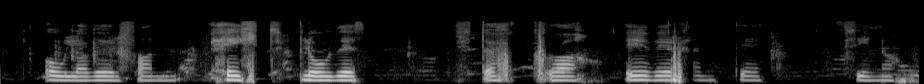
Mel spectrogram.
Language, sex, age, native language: Icelandic, male, 13, Icelandic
